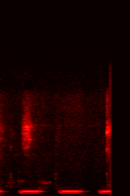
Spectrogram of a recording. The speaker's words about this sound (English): So I put the phone in the other room, but something's making a busy signal noise. I don't even know where that came from.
